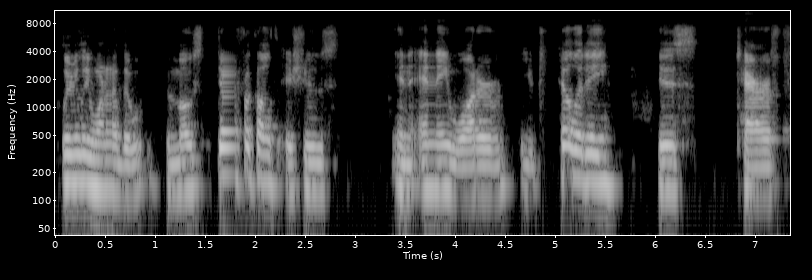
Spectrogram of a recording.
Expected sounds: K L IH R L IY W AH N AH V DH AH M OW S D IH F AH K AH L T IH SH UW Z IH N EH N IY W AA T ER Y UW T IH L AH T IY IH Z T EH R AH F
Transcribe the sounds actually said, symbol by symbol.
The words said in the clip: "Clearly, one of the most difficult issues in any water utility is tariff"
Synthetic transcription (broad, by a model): K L IH R L IY W AH N AH V DH AH M OW S D IH F AH K AH L T IH SH UW Z IH N EH N IY W AA T ER Y UW T IH L AH T IY IH Z T EH R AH F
